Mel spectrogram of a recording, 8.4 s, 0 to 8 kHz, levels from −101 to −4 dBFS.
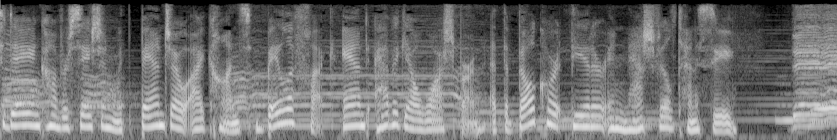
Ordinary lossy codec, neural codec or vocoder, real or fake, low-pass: MP3, 48 kbps; none; real; 7.2 kHz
